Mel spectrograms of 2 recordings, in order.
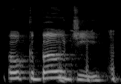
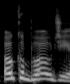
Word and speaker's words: Okoboji: I can't remember how to pronounce it. – Okoboji. – Okabo- Okoboji. – Okoboji, of course.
